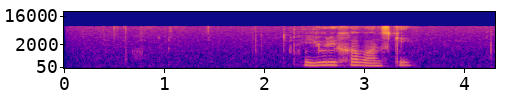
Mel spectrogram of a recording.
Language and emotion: Russian, neutral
